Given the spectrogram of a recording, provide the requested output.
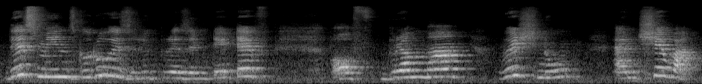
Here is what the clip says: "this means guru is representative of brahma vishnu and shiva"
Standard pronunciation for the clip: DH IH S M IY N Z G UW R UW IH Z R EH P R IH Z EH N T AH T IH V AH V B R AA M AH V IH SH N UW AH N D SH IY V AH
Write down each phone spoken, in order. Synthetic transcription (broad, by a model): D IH S M IY N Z G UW R UW IH Z R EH P R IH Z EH N T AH T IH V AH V B R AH M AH V IH SH N UW AH N D SH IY V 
